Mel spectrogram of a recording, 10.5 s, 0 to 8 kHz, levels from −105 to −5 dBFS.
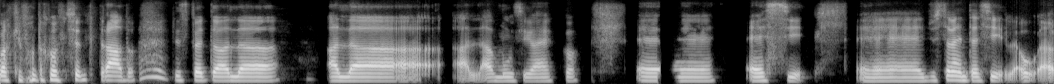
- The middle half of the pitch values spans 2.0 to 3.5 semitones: No, narrow, 1.5 semitones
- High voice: No, low, 135 Hz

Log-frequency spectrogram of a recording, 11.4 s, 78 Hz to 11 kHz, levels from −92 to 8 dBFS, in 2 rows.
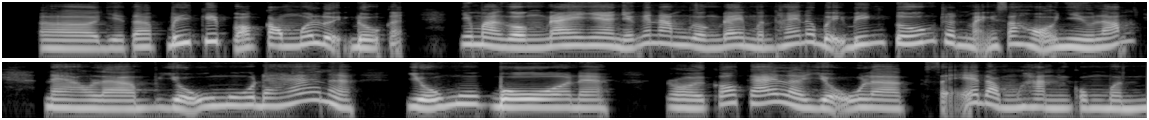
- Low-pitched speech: No, high, 215 Hz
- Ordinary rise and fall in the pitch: Yes, average, 4.4 semitones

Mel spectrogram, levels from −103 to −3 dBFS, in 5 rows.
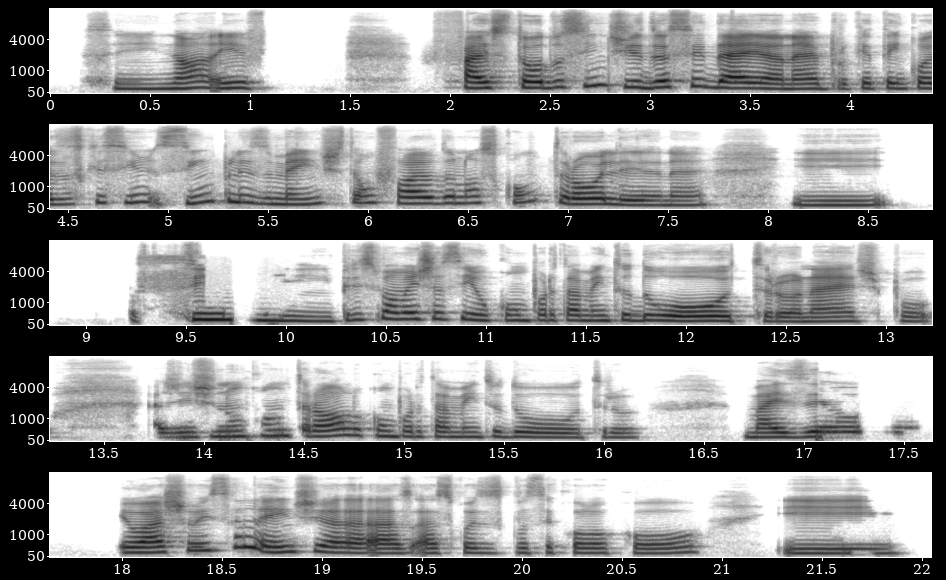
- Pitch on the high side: Yes, high, 225 Hz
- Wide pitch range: No, average, 4.4 semitones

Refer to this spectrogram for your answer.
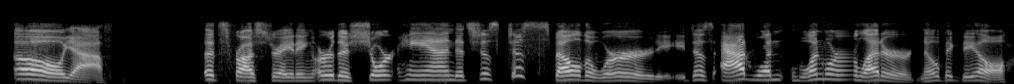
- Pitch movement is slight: No, average, 3.7 semitones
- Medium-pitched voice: No, high, 205 Hz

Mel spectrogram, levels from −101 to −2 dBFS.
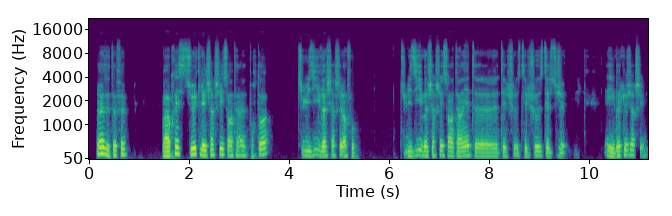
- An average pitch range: Yes, average, 3.2 semitones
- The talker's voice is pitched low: Yes, low, 130 Hz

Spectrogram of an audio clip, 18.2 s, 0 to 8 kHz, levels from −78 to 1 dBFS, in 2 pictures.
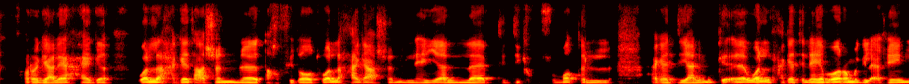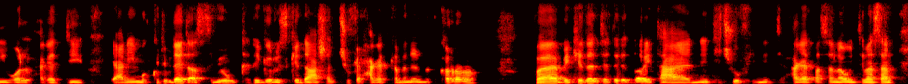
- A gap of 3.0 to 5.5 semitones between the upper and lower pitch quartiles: No, narrow, 2.6 semitones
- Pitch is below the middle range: Yes, very low, 95 Hz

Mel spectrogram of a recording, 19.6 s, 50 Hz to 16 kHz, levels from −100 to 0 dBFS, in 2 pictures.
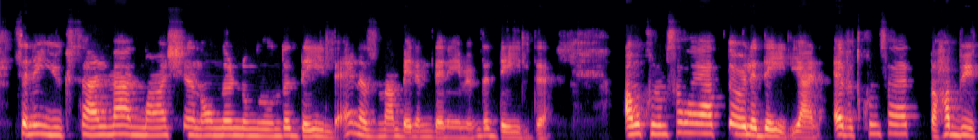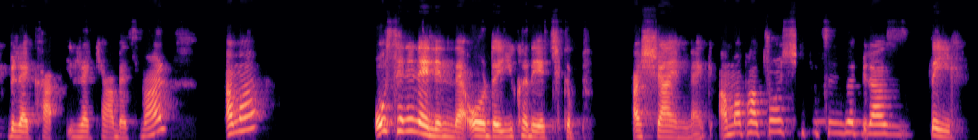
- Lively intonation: Yes, wide, 6.1 semitones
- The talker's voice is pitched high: Yes, high, 200 Hz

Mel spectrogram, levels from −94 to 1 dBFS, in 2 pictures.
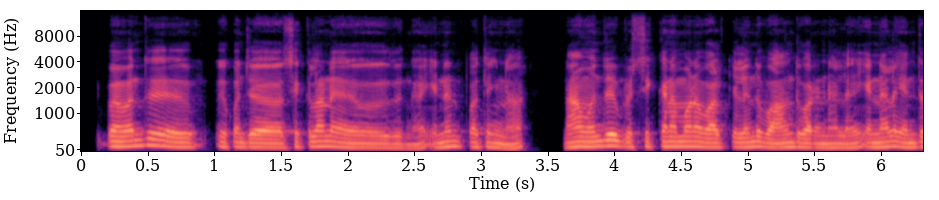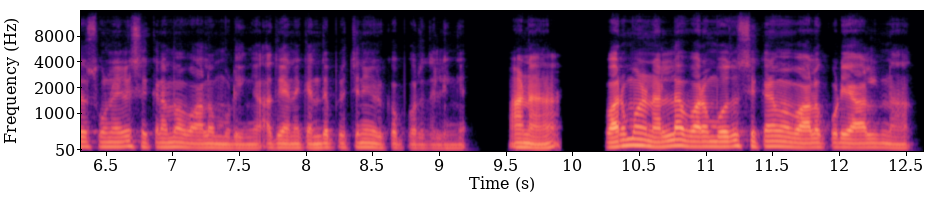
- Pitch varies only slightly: No, average, 3.9 semitones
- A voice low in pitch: Yes, low, 115 Hz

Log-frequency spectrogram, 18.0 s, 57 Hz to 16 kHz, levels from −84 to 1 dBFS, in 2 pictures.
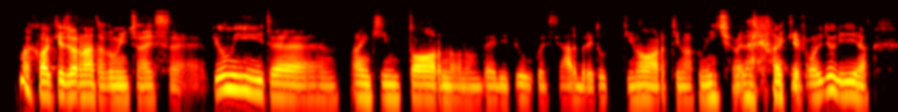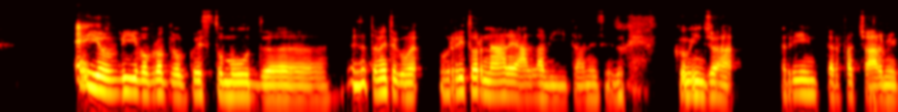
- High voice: No, low, 120 Hz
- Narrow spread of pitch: No, average, 3.8 semitones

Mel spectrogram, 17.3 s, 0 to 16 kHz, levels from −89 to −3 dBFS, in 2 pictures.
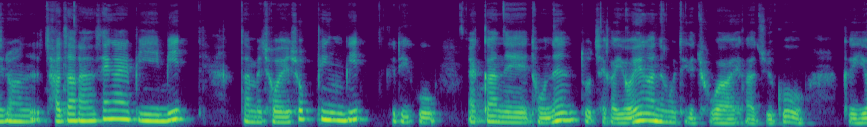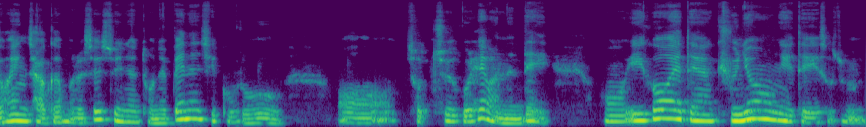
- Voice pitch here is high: No, medium, 180 Hz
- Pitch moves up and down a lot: Yes, wide, 6.4 semitones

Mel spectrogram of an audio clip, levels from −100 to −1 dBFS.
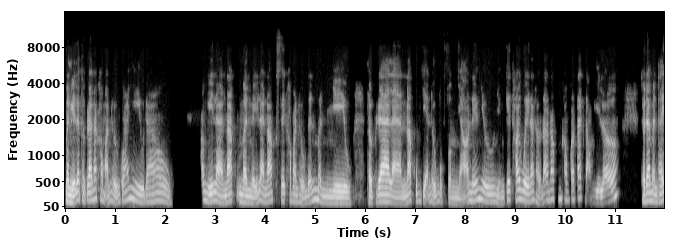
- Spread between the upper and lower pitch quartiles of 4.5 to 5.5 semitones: Yes, average, 4.9 semitones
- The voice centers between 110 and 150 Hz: Yes, low, 135 Hz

